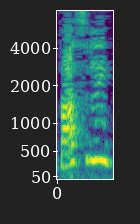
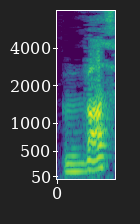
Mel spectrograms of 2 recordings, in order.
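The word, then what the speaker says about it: Wassily: you should try it vas I know it's a w but it's Russian and in Russia they pronounce their W's with a V sound so vas Kandinsky I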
